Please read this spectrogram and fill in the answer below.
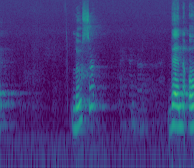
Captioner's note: audience chuckling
